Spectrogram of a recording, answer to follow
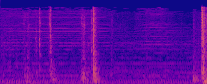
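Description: Car doors being opened, with two short clicks about half a second and a second in, then a loud door slam right at the end, over background music.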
